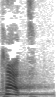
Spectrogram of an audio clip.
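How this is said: The word is said whole in one go. This is how an experienced reader says the word. "You just say"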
